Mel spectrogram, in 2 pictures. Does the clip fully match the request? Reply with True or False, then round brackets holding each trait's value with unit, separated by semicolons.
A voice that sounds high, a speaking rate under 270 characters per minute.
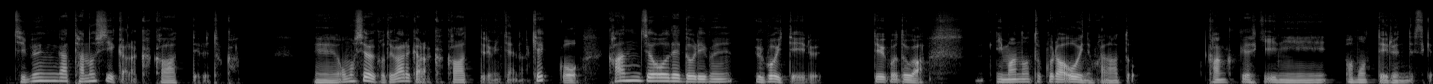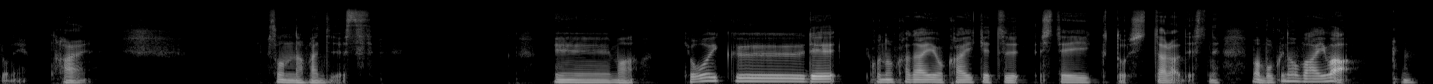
False (105 Hz; 255 characters per minute)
